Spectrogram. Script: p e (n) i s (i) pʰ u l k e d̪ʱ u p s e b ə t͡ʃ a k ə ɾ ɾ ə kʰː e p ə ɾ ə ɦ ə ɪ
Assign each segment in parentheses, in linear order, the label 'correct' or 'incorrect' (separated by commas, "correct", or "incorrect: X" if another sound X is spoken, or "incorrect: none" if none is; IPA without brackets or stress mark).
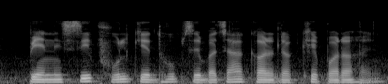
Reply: correct, correct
